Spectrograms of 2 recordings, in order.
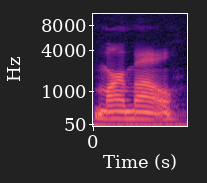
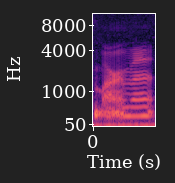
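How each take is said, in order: First: It is said in a fancy, European-sounding way. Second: It is said in a plain English way. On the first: The brand was assumed to be fancy and foreign. The speaker calls it wrong. "I pronounced it Marmo, which was embarrassing" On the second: The brand is just named after the animal. The speaker calls it right. "no, it's just Marmot"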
